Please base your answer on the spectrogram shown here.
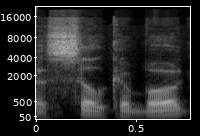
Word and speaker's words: Silkeborg: You're playing in obviously the Danish top division for Silkeborg.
